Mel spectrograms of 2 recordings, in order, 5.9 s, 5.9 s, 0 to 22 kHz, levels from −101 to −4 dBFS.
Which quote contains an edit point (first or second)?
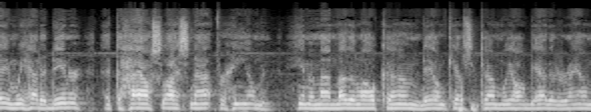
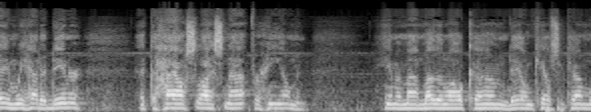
first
